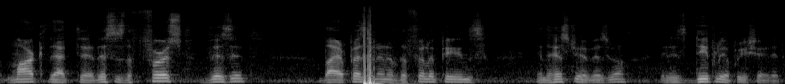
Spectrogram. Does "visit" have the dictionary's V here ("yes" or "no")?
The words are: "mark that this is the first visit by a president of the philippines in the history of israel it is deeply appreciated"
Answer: yes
